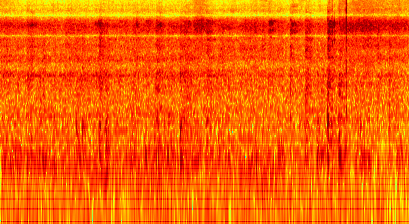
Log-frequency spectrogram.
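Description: A train running along the track at a station platform: a steady rumble of wheels on rails.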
